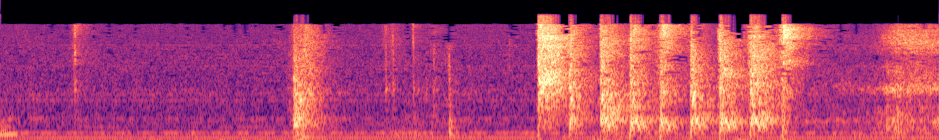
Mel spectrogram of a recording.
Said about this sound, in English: That was me clapping. For you who don't know what a clap is.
